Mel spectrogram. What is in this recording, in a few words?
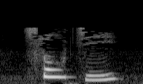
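"搜集", Mandarin Chinese; hsk; chinese flashcards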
